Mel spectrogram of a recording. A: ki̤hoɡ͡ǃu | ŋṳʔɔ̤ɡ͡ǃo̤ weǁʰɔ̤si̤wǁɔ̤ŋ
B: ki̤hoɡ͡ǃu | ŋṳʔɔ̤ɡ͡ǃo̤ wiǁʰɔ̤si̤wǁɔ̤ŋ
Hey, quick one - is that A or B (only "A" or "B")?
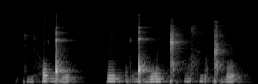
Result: B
